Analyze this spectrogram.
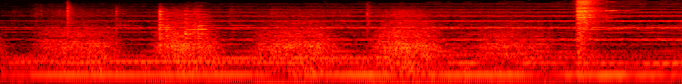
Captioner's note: air pumps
